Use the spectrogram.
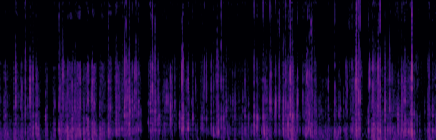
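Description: A full pocket pack of paper tissues wrapped in thin plastic is gripped and crinkled quickly by fingertips. It makes a dense, continuous crackle of bright plastic crinkling with little low end, and a brief pause partway through.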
